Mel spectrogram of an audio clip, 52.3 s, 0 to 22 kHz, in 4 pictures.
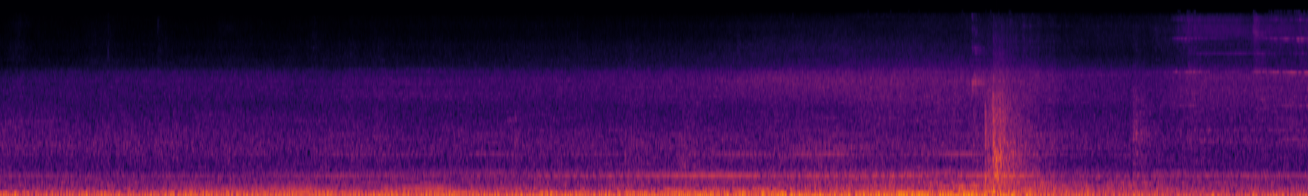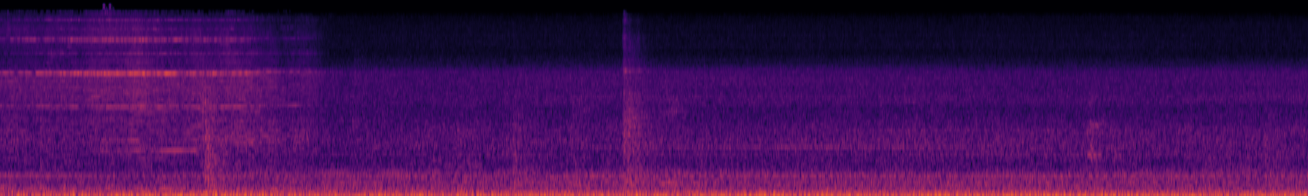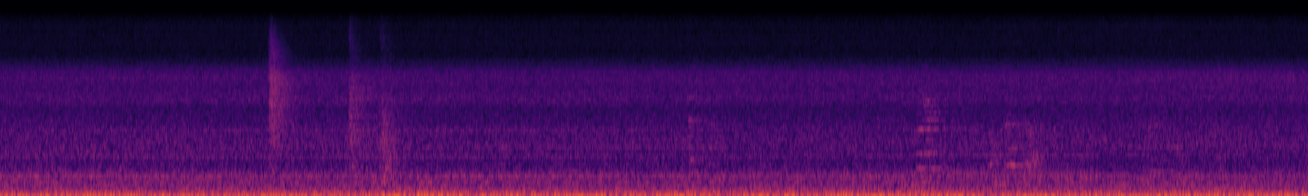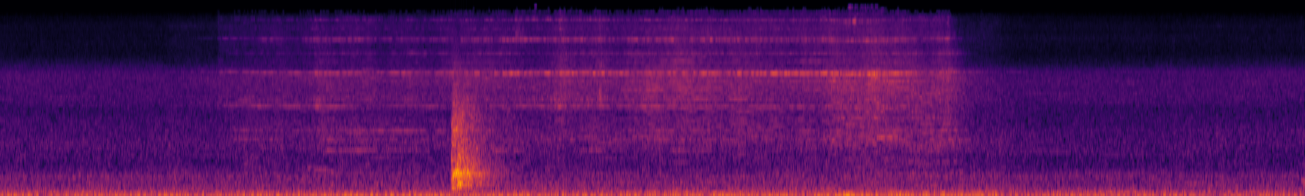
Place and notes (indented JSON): {
  "title": "haan, böttinger str, fa mohr, holzzuschnitt",
  "latitude": "51.19",
  "longitude": "7.00",
  "altitude": "136",
  "timezone": "GMT+1"
}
